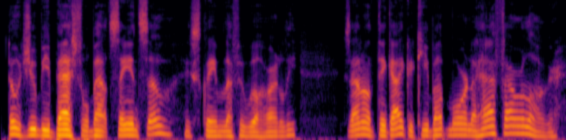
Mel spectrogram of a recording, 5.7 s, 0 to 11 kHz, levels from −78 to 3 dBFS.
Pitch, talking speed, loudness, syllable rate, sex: 130 Hz, 245 wpm, -19 LUFS, 6.9 syllables/s, male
